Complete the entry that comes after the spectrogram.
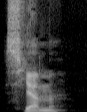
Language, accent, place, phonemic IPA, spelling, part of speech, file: French, France, Lyon, /sjam/, Siam, proper noun, LL-Q150 (fra)-Siam.wav
- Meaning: Siam (former name of Thailand: a country in Southeast Asia)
